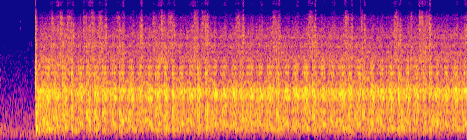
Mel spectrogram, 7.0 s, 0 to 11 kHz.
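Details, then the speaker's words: Damaged diesel at 40°F after belt reinstall, glow plugs cycled (possibly burnt out): harsh uneven cranking with one cylinder kicking off irregularly, never catching to idle; cranks but won't start. "telling you let's burn up a starter make this happen that was a cylinder kicking off"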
